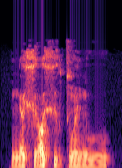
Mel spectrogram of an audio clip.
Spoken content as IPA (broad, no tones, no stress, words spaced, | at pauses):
nœxʲɔ xʲutʷœ̃ nu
